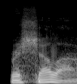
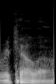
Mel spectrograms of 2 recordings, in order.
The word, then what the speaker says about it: Rochella: But yeah, so Rochella says watching down here in San Antonio, Texas, pronounced like Michelle but with an R and the A at the end and passed.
